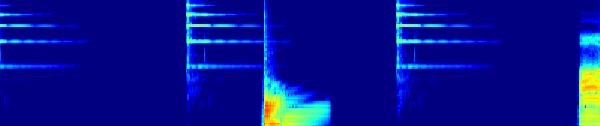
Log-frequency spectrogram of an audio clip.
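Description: Subscribe-button animation sound effects: three bright bell-like dings about a second and a half apart, each ringing out for about half a second. Between the second and third a short, low pop with a quick upward slide is the loudest sound.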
